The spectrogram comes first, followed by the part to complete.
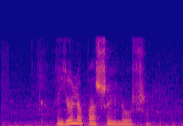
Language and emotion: Russian, neutral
